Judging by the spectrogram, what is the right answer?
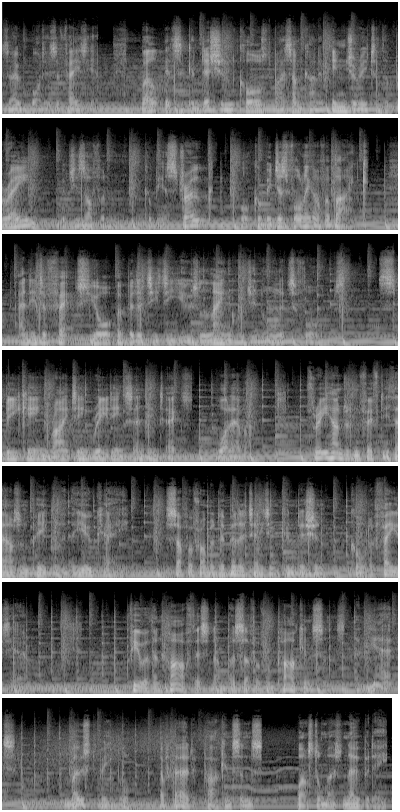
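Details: Adult male speaker; normal fluent speech.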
